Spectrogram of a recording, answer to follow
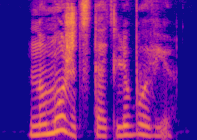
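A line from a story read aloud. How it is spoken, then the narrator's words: Quiet, moved reply. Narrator (Russian): тихо ответил Шагерстрём, и по голосу его чувствовалось, что он растроган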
